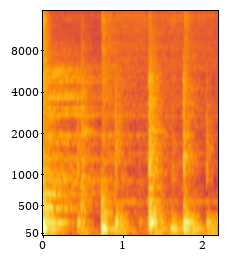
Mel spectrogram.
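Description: A live electric guitar and drum kit play an instrumental passage. A cymbal crash rings out at the start and dies away, then drum hits come roughly every half second under the guitar chords.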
